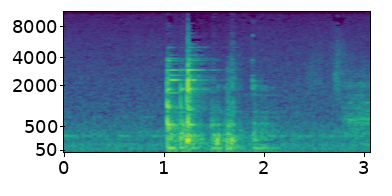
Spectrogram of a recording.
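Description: A heavy lid clanks down onto a pot.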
